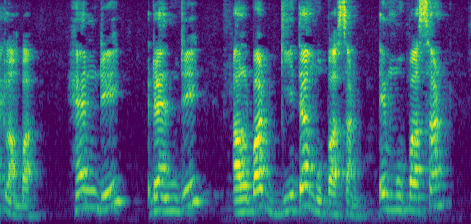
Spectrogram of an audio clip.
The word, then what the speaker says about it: Maupassant: তার পুরো নাম হচ্ছে অনেক লম্বা, হেনরি রেনরি আলবার্ট গিদা মুপাসান্ট। এই মুপাসান্ট বা মুপাসা বাংলার মধ্যে এই নামের বানানটা পরীক্ষার মধ্যে আসে।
